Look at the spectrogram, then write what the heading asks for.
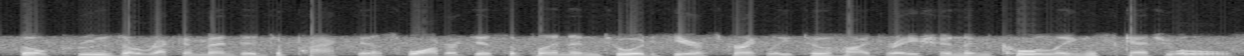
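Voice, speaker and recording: Guy doing a desert planet weather radio announcer, kinda low voice, formal and impassive, lots of static hiss on the radio. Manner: formal, measured, impersonal. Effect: radio transmission filter. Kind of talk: scripted emergency weather radio bulletin. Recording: hissy, noisy shortwave-style radio broadcast.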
